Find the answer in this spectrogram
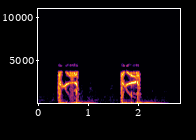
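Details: Peregrine falcon at PGE Toruń, Poland, recorded 2 January 2021 as two falcons meet: two harsh, grating calls, each under a second long, with a short pause between them.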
